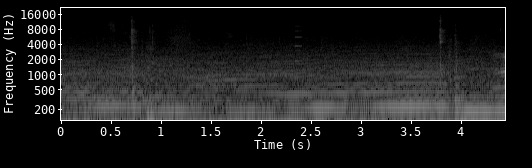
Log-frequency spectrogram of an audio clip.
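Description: An overpowered race car engine in GT Sport, the engine droning steadily as it revs up through the gears with clear shift drops, close and moderately loud, no talking.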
